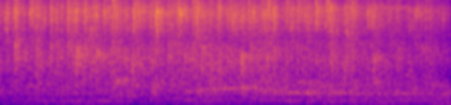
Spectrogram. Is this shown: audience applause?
yes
